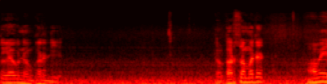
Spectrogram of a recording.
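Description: Steady low rumble of a car on the road, heard inside the cabin, with men's voices briefly at the start and about three seconds in.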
